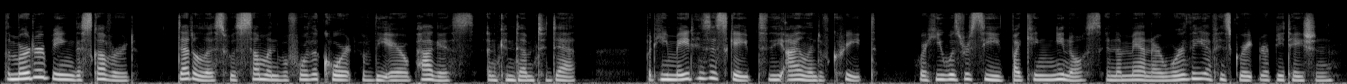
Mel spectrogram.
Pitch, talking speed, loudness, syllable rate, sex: 210 Hz, 185 wpm, -19 LUFS, 6.0 syllables/s, female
